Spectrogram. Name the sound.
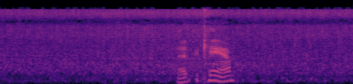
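creek flowing past the camp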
